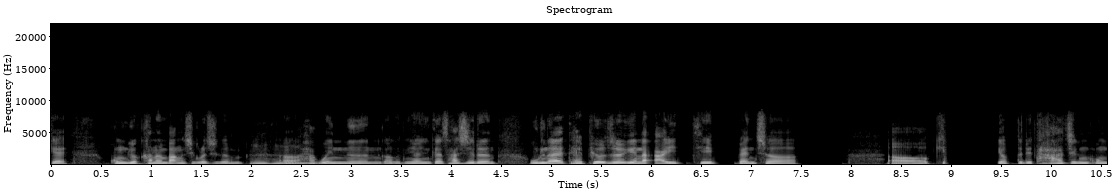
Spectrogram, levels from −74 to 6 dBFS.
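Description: From 5.51 to 6.61 s the speech drags and stutters through seventeen brief holds, the longest 94 ms, filling about a third of that stretch. These are repeated stalls (stutter): packets kept arriving late, so the jitter buffer kept running dry and the last sound was extended each time.

At 6.61 to 6.85 s the sound fades into a short buzz and then goes quiet for about 140 ms before resuming where it left off. This is a call audio freeze, likely from packets held up in transit that emptied the jitter buffer, adding a 217 ms gap.

At 7.33 to 7.37 s and again at 7.39 to 7.43 s, a sound is held too long with a faint buzzy dip, about 20 ms each. These are short stalls from a late packet: the receiver stretched the last sound until the packet arrived.

Two more freezes follow. From 7.45 to 7.93 s there is a fading tail and then about 390 ms of silence, 456 ms in all. From 8.93 to 9.49 s the same happens with about 470 ms of silence, 538 ms in all. 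In each case the audio picks up exactly where it stopped.

From 10.07 to 10.43 s the speech runs slower at an unchanged pitch, at about 87% speed, with drawn-out sounds. This is a jitter buffer slow-down: the receiver repeated pitch periods to rebuild its reserve, adding 54 ms. Throughout the clip, the Opus call path limits the audio to about 8 kHz.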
